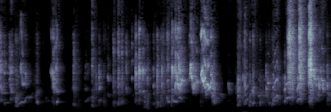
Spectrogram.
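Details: Happy chatter from pet budgies: busy, jumbled warbling with rapid chirps and squeaky notes, louder and denser in the second half.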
